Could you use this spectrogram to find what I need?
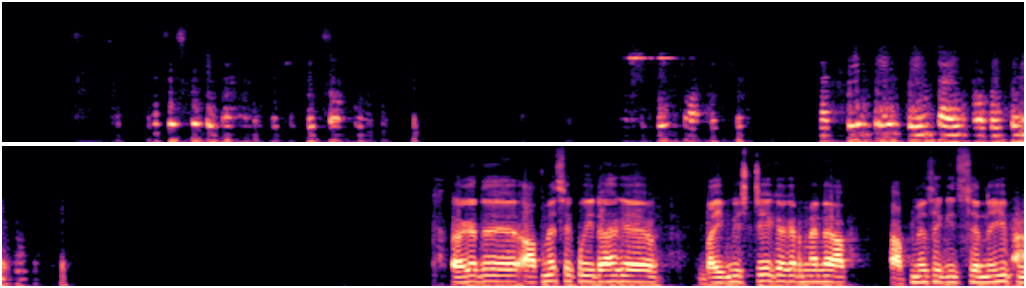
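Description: A middle-aged man speaks into a microphone in an online call, pausing now and then before speaking louder and with animation.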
